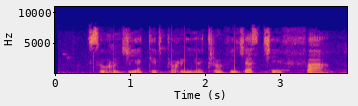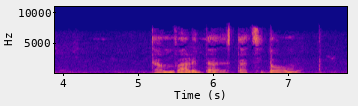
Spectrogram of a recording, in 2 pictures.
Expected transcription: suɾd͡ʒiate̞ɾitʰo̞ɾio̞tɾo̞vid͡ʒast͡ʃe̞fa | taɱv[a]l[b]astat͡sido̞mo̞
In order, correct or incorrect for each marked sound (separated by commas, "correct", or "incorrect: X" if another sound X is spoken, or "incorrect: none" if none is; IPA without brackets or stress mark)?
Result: correct, incorrect: d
